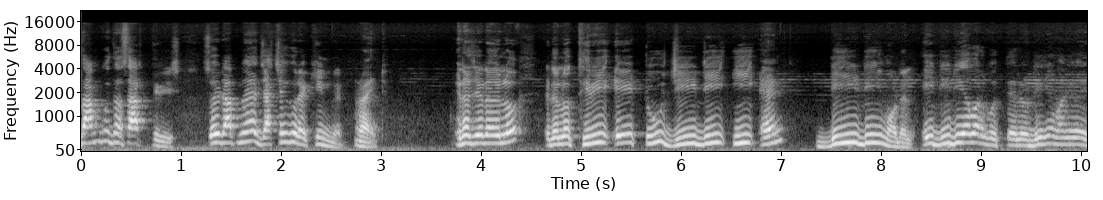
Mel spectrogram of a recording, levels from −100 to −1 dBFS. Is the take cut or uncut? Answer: uncut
